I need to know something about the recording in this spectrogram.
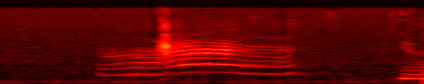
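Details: Very hungry house cat begging for food indoors, one long drawn-out meow that rises then slowly falls over about a second, rich in harmonics, with a low sound starting right after.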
